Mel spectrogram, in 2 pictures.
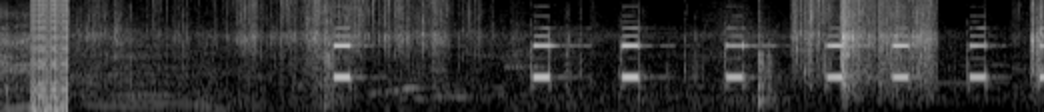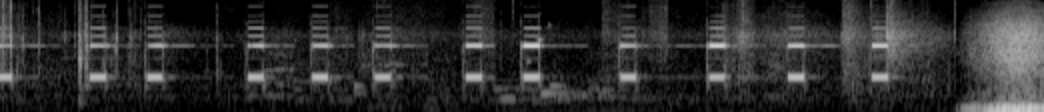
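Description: Supermarket checkout barcode scanner beeping as grocery items are scanned: about twenty short, identical beeps, roughly two a second, starting a couple of seconds in and running until near the end.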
